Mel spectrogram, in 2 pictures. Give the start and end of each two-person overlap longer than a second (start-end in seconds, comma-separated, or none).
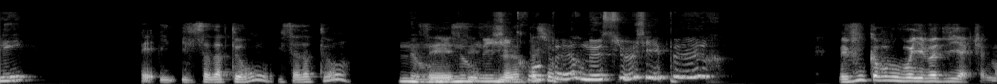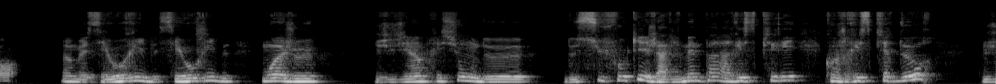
4.2-5.6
